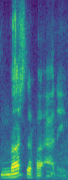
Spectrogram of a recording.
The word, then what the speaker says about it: Mustafa Ali: You said it wrong. It's Mustafa Ali.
